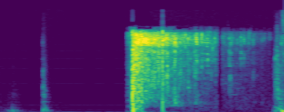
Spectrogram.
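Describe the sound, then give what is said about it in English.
A couple of faint taps, then a loud shattering burst with a long crackling, glassy tail that briefly cuts out and resumes, like a meteorite breaking apart. “One of our listeners texted in the shattering meteorite sound could be your okay, a stat of the show sound effect.”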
